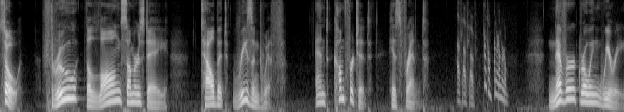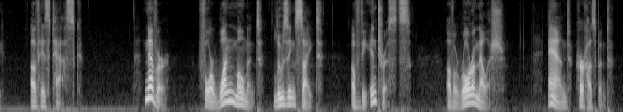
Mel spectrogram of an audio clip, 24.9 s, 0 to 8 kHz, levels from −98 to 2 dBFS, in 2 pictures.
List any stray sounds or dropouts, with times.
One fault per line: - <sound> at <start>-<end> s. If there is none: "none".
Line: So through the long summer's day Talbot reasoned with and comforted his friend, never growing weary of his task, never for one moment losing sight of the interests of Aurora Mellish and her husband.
- chirp at 9.1-10.2 s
